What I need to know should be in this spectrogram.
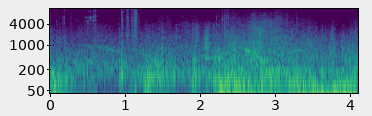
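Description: A propeller plane drones overhead.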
